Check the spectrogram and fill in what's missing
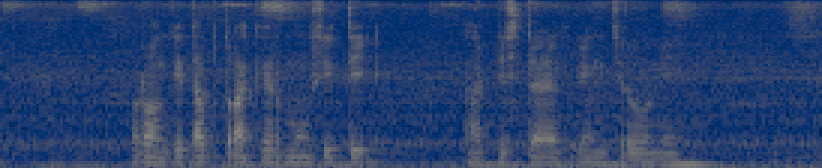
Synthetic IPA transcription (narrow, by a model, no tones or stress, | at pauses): rɔŋkit̪ap̚t̪ɾakɪrmʊŋsit̪iʔ | haɖ̥i̤st̪ɛɪfɪŋ̥d͡ʒɾone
